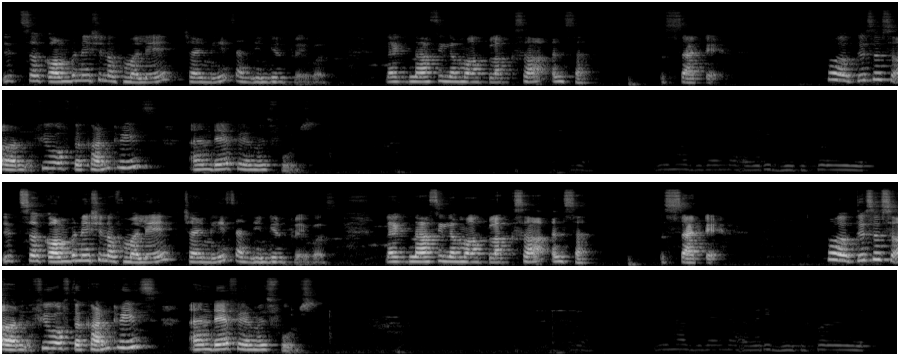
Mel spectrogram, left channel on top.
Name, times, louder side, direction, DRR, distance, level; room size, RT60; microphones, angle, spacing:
voice 1, 0.0-3.2 3.8-5.9 6.6-7.2 8.3-10.4 10.8-12.1, right 6 dB, 65° right, 0.4 m, -25 dB
voice 2, 15.5-17.6, left 1 dB, 40° right, 0.8 m, -56 dB
8.0 x 3.0 x 4.7 m
head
